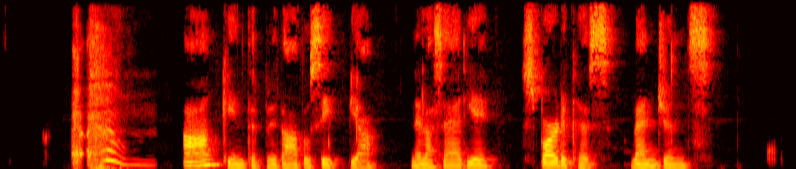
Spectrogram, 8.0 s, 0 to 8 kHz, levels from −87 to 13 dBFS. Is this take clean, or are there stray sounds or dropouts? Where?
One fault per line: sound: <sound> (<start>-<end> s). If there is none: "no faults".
sound: throat clearing (0.7-1.6 s)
